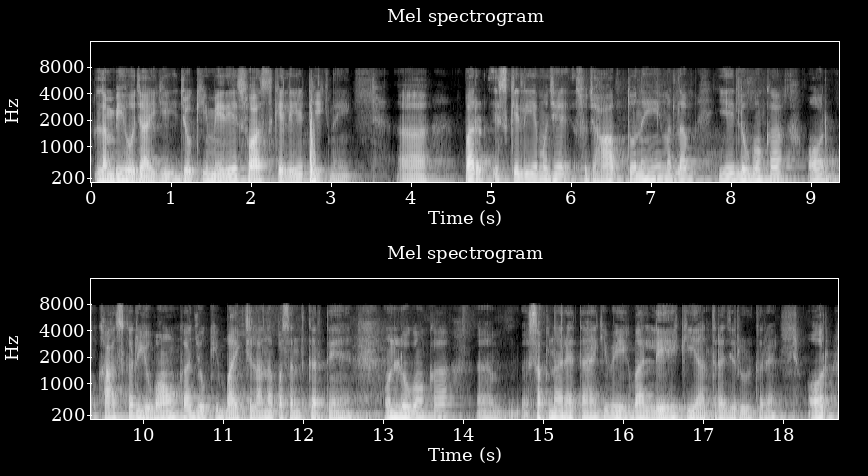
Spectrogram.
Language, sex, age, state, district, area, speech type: Hindi, male, 18-30, Madhya Pradesh, Bhopal, urban, spontaneous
